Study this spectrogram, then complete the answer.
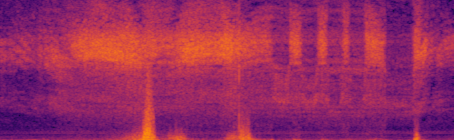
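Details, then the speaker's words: Air compressor with a pipe clamped to the discharge line, a bike/cycle inflation valve on the end and wired to relay and OLP: strong steady high hiss for a couple of seconds, then shorter spurts; good pressure, normal discharge. "দেখুন, আমি কম্প্রেসারটি চালু করে দিয়েছি এবং এখান থেকে হাওয়া নিশ্চয়ই আপনারা আওয়াজটা শুনতে পাচ্ছেন।"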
